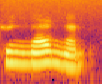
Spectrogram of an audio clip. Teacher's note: Lər şəkilçisi nər şəklində tələffüz olunur. L nöyə keçdi.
